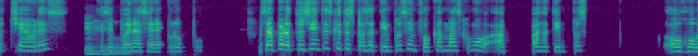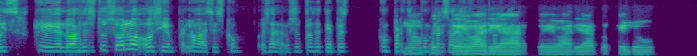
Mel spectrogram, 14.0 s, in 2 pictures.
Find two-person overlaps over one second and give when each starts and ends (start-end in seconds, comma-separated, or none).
11.0-12.2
